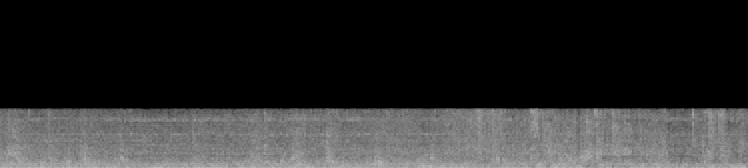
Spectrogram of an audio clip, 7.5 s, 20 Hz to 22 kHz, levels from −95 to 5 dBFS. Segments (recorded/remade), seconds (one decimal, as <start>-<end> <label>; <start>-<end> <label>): 0.0-1.2 recorded; 1.2-3.6 remade; 3.6-5.1 recorded; 5.1-7.5 remade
